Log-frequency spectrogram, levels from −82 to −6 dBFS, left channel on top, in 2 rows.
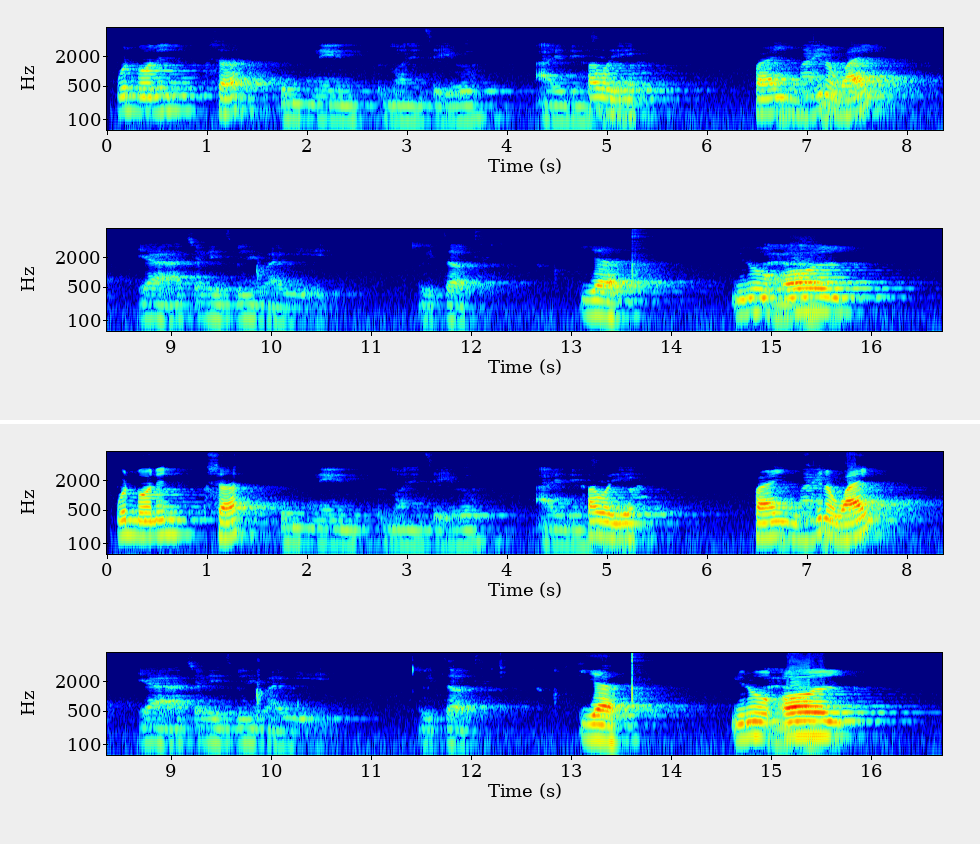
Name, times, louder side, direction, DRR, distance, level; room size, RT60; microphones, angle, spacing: voice 1, 0.1-0.7 1.0-1.3 4.8-5.3 6.5-7.7 13.1-13.5 14.6-15.7, right 6 dB, 65° right, 12 dB, 0.3 m, -27 dB
voice 2, 1.7-3.8 4.3-5.3 6.6-7.2 8.7-10.6 11.5-12.2 14.9-15.5, equal, 5° left, 5 dB, 0.4 m, -45 dB
8.9 x 3.6 x 3.2 m, 1.5 s
head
